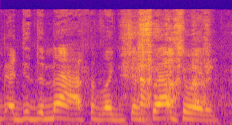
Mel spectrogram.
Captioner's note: laughs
